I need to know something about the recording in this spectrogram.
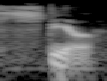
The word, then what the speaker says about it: Steir: Bruce Steir. Very appropriately, rhymes with fear.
